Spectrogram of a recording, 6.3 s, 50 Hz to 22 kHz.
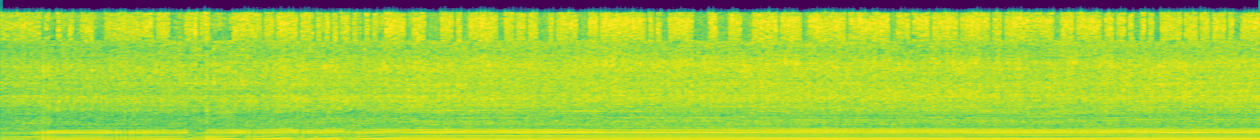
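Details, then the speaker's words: McCulloch Pro Mac 850 chainsaw with a home-built expansion pipe (no damper), cutting with fuel richened slightly after a 10,300 rpm cut. Quick blips, then a steady high scream holding clean revs through the cut. Normal cutting under load; pipe judged a success. "but you know what friends it works i'm gonna say this pipe is a success with no dampering in it"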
